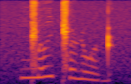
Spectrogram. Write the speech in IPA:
ŋ͡ǁ ɵ i̯ ǁ ɵ ɳ o ɖ

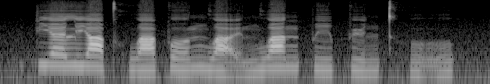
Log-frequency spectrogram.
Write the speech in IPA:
p j ɛ˥ l j ä˥˩ pʰ w ä˧˥ p o˧˥ ʊ̯ n̪ w a̰˨˩ ɪ̯ n̪ w a˥ n p i˧˥ p y˧˥ n t̪ʰ ṵ˨˩˦

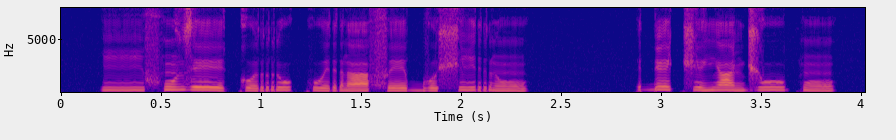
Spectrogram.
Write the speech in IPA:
iː˨ f ũ˦ z eː˦˨ k ʊ˨ r u˦ kʷ ɪ˨ r ã˨ f e˨ b ʊ˨ ʃ i˦ r ũ˨ | ɗ e˦ t͡ʃ ɪ˨ j ã˦˨ d͡ʒ uː˦ p ũ˨

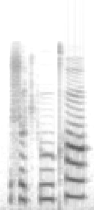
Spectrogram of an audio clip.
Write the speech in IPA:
s ʊ t͡ʃʼ uː kʰ ɔ

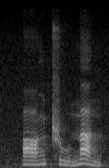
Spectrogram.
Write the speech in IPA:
ɑ˧˥ ŋ ʈ͡ʂ u˨˩ n̪ a˥˩ n

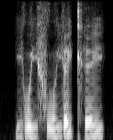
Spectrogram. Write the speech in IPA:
j uː˧ j f uː˨˥ j e˨˩ j kʰ e˥ j

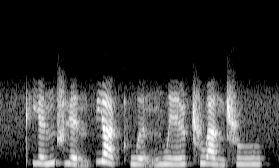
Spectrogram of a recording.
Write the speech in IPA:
pʰ j ɛ˨˦ n ɕ ɥ ɛ̰˨˩ n p j ä˥˨ kʰ w ə̰˨˩ n n̪ w e˨˦ ɪ̯ ʈ͡ʂ w a˥˨ n ʂ u˦

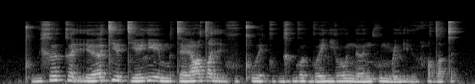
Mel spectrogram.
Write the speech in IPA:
kʷʼ e̤ x əː k ɜ rʲ ɜː tʲ əː tʲ ɛ ɪ̯ lʲ eː m ə t ɛː dˤ e rʲ o̤ xʷ ə̤ kʷʼ eː k o̤ ɡ ə̤ ɡʷ ɜ ɪ̯ ɡʷ eː lʲ j oː n əː n xʷ e m ə˞ lʲ rʲ o̤ h ə dˤ ə t

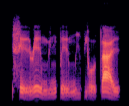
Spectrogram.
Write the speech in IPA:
s ḛ˨˩ ɪ̯ ɻ e˥˨ ɪ̯ m y˨˦ n p ḛ˨˩ ɪ̯ m i˨˦ p j o̰˨˩ ʊ̯ t̪ a˥˨ ɪ̯

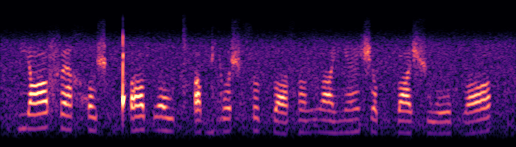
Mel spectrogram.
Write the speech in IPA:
j ɑ f æ χ o ʃ ǃʼ ɒ b ɔ u̯ t͡sʼ ɑ b j o ʃ sˤ u p ɒ sˤ õ v ɑ̃ j ɛ̃ ʃ ɒ b p ɑ ʃ w o b ɒ

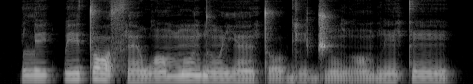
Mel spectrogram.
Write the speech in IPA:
l i˧ k͡p i˦ t ɔ˦˨ s ɛ̃˨ w ɔ̃˧ m ũ˦ d ũ˧ j ɛ̃˨ t o˨˦ ɡ i˧ d͡ʒ ũ˨ ɡ ɔ̃˨˦ b ĩ˦ t ĩ˦˨

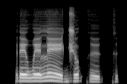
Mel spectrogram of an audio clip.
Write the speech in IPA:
ɾ e˧ w e˧ l eː˦˨ d͡ʒ o˧ k ɨ˨ k

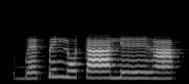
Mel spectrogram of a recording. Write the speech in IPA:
b ɛ˨ k͡p e˦ n o˧ t aː˧ n eː˧ ɣ ã˧

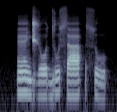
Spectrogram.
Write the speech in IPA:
ɛ̃˧ d͡ʒ o˨ d u˨˦ s a˧ | s u˨

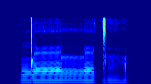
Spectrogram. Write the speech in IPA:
ŋ͡ǃ ɛː lː ɛ ǀ a̤

